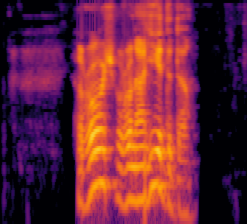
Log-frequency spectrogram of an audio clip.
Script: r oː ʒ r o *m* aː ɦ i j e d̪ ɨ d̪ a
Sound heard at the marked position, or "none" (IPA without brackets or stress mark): n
